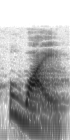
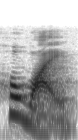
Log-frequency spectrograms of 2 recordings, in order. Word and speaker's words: Hawaii: one more hawaii hawaii i have this h that comes from here right i'm going to pronounce a schwa sound that is uh uh so i say hawaii hawaii and because of hawaii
